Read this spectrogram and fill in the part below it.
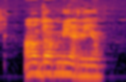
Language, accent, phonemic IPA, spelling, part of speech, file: French, Canada, /ɑ̃.dɔʁ.mi.ʁjɔ̃/, endormirions, verb, LL-Q150 (fra)-endormirions.wav
- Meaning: first-person plural conditional of endormir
